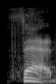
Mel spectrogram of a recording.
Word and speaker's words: THAAD: THAAD, you know, it rhymes with BAD, and that's exactly what it is for your wallet.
